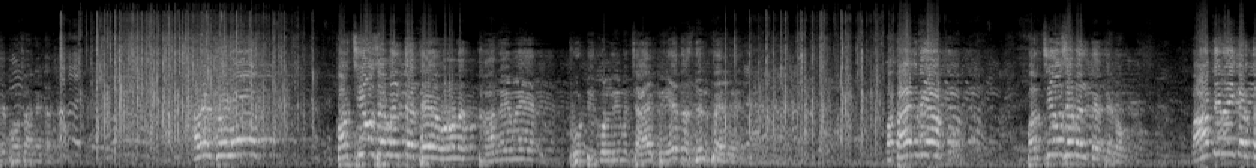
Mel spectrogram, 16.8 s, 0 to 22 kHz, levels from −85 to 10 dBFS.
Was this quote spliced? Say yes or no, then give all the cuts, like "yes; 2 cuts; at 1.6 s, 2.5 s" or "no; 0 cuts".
no; 0 cuts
